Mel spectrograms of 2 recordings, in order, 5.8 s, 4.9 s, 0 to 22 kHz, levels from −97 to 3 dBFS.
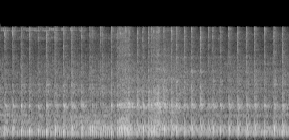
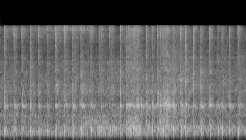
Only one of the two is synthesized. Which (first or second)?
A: second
